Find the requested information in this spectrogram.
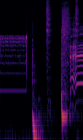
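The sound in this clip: Electronic telephone tones sound as an outgoing call is dialed. A steady buzzy tone breaks off, a couple of low soft thumps follow, and a louder cluster of tones closes the sequence.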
